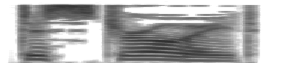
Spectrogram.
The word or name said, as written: destroyed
